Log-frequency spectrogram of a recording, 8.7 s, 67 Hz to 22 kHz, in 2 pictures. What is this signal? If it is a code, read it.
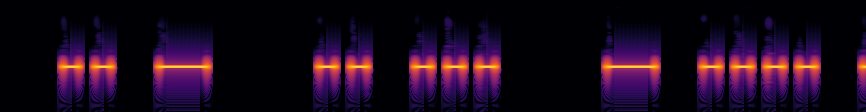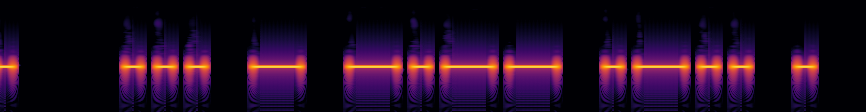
Morse code, heard as a keyed tone, about 16 wpm, 700 Hz. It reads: IT IS THE STYLE
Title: Sentences from Top 1000 Words - Review Part 5 - 15wpm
